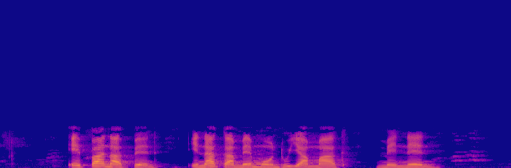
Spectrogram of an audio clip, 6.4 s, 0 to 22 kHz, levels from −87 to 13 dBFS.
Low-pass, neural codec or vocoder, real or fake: 5.4 kHz; none; real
